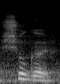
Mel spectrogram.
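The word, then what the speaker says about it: sugar: Words आप समझेंगे जैसे शुगर, एस एच नहीं लग रहा है यहाँ पे, एस यू लगा है, बट उसका जो उच्चारण आ रहा है श का आ रहा है, तो दैट बिकम्स शुगर.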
